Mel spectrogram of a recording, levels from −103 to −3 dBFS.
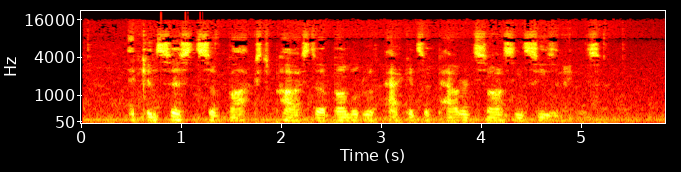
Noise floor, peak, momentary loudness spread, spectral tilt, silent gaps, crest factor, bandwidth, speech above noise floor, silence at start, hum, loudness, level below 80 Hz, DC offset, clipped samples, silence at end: -41 dBFS; 0 dBFS; 12 LU; -2 dB/octave; none; 18 dB; 17 kHz; 23 dB; 0.05 s; none; -16 LUFS; -44 dBFS; under 0.1%; under 0.1%; 0.05 s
